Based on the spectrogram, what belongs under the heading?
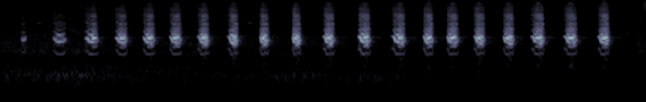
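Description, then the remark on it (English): A steady run of about fifteen evenly spaced turkey yelps played on a hand turkey call, loud, each note a short raspy burst with no talking underneath. “So you got your yelp.”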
